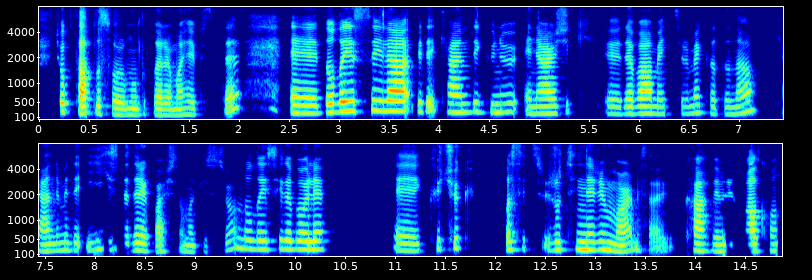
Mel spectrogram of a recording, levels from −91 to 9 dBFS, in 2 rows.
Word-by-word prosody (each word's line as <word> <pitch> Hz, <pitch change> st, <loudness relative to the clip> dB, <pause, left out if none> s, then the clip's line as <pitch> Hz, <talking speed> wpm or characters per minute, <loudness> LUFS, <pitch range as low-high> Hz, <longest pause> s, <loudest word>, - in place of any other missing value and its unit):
çok 240 Hz, 0 st, 0 dB
tatlı 195 Hz, 0 st, +6 dB
sorumluluklar 165 Hz, -3 st, -3 dB
ama 155 Hz, 0 st, -4 dB
hepsi 170 Hz, +3 st, -13 dB
de. 325 Hz, +3 st, -3 dB, 0.5 s
Eee, 205 Hz, -1 st, +2 dB
dolayısıyla 265 Hz, +2 st, +8 dB
bir 250 Hz, -, -7 dB
de -, -, -3 dB
kendi 230 Hz, +1 st, -2 dB
günü 230 Hz, +2 st, -9 dB
enerjik, 195 Hz, +3 st, -2 dB
eee, 190 Hz, -1 st, -9 dB
devam 195 Hz, +1 st, +2 dB
ettirmek 190 Hz, +3 st, -12 dB
adına 190 Hz, +7 st, -7 dB, 0.2 s
kendimi 195 Hz, +1 st, -7 dB
de -, -, -11 dB
iyi 225 Hz, +2 st, -13 dB
hissederek 200 Hz, -4 st, -5 dB
başlamak 165 Hz, -2 st, -11 dB
istiyorum. 235 Hz, +10 st, -14 dB
Dolayısıyla, 230 Hz, 0 st, -4 dB
böyle, 230 Hz, 0 st, 0 dB, 0.6 s
eee, 190 Hz, -1 st, -5 dB
küçük, 250 Hz, +2 st, -11 dB, 0.3 s
basit 230 Hz, +2 st, -8 dB
rutinlerim 215 Hz, -1 st, -1 dB
var. 170 Hz, +2 st, +1 dB
Mesela -, -, -16 dB, 0.2 s
kahvemi 190 Hz, -2 st, -1 dB, 0.3 s
balkonda 185 Hz, +1 st, -2 dB
205 Hz, 135 wpm, -26 LUFS, 190-230 Hz, 0.6 s, dolayısıyla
